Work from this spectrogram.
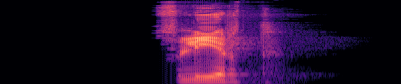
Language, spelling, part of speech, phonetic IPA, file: Russian, флирт, noun, [flʲirt], Ru-флирт.ogg
- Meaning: flirt (act of flirting)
